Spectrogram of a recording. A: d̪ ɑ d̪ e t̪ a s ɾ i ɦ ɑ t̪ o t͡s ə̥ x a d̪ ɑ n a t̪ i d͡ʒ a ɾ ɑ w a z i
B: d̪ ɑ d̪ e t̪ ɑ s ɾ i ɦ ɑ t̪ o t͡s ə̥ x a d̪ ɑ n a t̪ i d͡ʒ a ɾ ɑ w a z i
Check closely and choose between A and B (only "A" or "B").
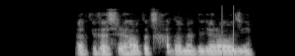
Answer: A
